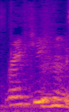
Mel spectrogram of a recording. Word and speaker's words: Reiki: Maybe the solution is Reiki. Is that how you say it? – Yes. Maybe it is Reiki, I don't know.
